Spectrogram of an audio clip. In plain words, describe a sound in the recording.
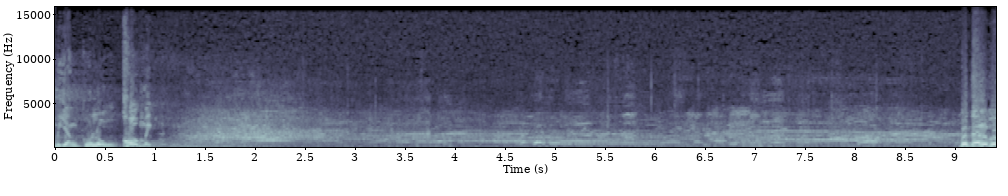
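A crowd laughs.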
